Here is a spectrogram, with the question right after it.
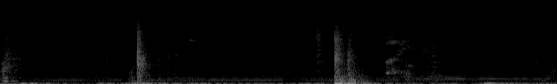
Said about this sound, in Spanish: Pues dejarme un segundo que voy a, voy a cerrar la puerta de aquí. Un momento.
